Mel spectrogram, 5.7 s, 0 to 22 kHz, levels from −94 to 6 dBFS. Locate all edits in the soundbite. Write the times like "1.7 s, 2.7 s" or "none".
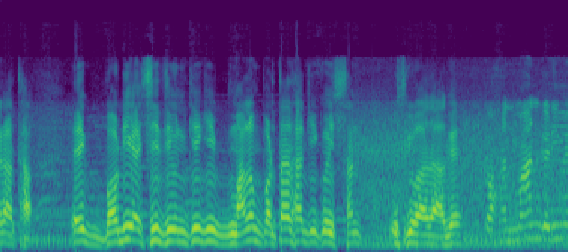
3.5 s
